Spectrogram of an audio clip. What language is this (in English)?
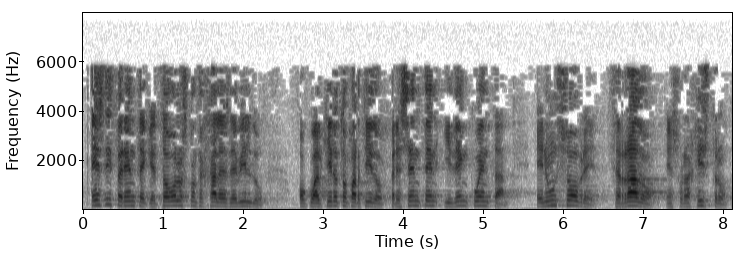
Spanish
